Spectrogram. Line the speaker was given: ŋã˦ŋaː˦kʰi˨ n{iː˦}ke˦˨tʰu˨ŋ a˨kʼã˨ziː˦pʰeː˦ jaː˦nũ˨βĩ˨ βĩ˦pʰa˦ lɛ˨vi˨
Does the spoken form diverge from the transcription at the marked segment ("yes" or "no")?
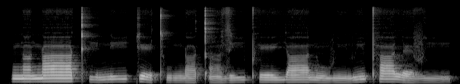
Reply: no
